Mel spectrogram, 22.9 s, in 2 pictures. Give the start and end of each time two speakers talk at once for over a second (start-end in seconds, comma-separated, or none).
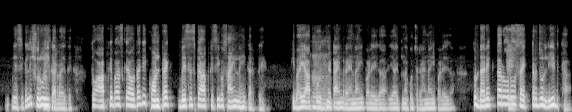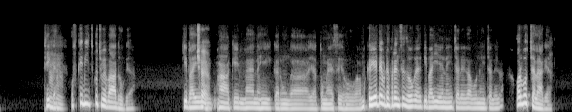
none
